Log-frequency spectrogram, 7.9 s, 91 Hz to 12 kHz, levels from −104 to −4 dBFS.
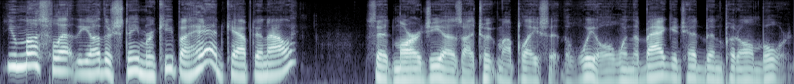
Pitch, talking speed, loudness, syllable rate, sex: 145 Hz, 210 wpm, -19 LUFS, 5.2 syllables/s, male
